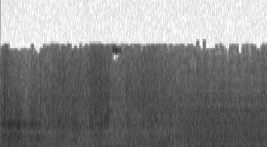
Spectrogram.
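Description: Powerful floodwater rushing through Sochi streets after torrential rain, a steady loud broadband roar of churning water with a low rumble, continuous and close throughout.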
